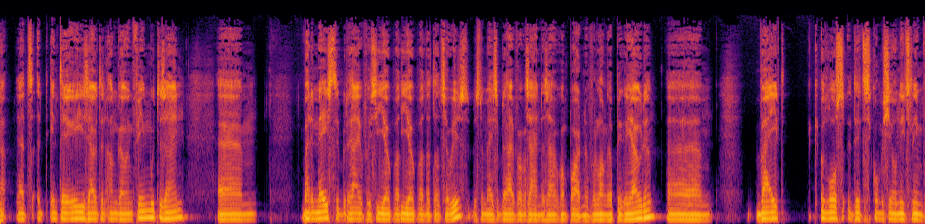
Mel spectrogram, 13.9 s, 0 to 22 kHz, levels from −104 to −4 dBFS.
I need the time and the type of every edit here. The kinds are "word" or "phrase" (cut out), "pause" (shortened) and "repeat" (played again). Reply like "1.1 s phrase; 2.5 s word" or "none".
6.0 s repeat; 7.9 s word; 11.7 s word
